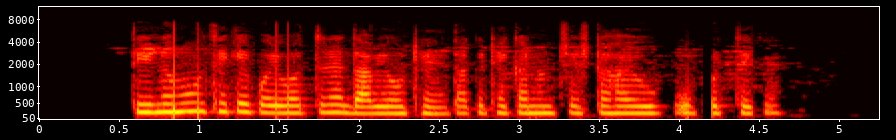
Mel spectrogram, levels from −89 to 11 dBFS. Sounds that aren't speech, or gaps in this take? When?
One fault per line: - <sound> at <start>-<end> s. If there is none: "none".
- dropout at 4.2-4.2 s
